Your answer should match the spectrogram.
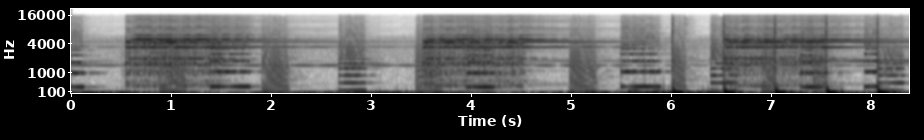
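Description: A telephone ringing in three bursts of a second or so each, with short pauses between, over music with a steady beat.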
